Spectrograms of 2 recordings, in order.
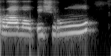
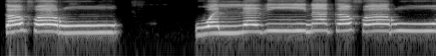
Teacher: والذین کفروا، کاف زبر کا، فا زبر فا، کفا، را واو پیش رو، را کو کھینچیں گے کیونکہ را میں واو مدہ ہے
